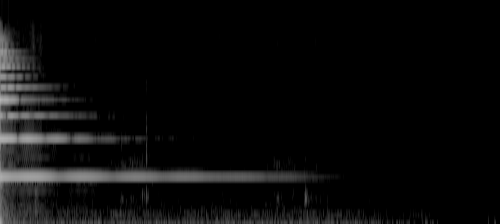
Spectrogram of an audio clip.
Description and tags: a multisample pack of piano strings played with a finger
fingered, multi, piano, strings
